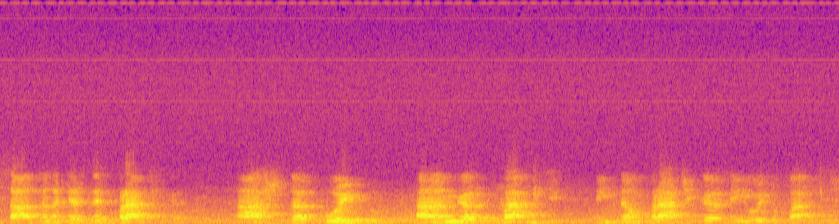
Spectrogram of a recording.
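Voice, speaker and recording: Man lecturing on an old VHS tape. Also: on the high side. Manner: deliberate, explains terms one by one, with asides to the class. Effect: old VHS tape recording. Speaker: yoga teacher. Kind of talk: classroom lecture. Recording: echoey, distant, noisy old VHS recording.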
